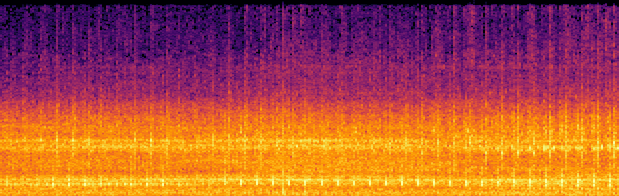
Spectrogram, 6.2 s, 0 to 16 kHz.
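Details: 6A13 engine, slightly warmed, idling, recorded in the car: steady light, sharp, regular knock about three times a second over the engine; knocks when warm, source not pinned down.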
